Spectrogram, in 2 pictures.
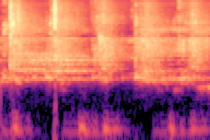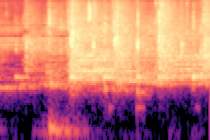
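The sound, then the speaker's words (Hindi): A crowd claps along in a steady rhythm over a low, pulsing musical beat during a chant of 'Jai Jai Radhe, Jai Jai Shyam, Jai Jai Shri Vrindavan Dham', the clapping swelling into a louder, denser wash partway through. “सब ताली बजाएं.”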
